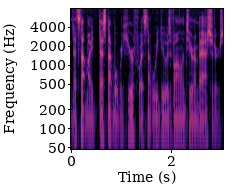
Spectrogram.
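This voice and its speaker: Vocal fry crackles through a man's very deep, low voice. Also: very clean recording, silent background. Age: 50s. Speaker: Marine Corps reserve officer and financial class coordinator. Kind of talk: casual chat.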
